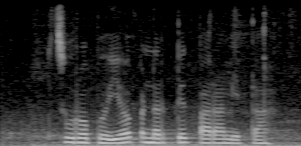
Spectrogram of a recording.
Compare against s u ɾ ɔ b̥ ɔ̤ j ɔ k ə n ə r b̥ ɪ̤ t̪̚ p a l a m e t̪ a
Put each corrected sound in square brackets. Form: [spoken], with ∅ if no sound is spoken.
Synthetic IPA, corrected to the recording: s u ɾ ɔ b̥ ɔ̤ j ɔ [p] ə n ə r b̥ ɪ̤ t̪̚ p a [ɾ] a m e t̪ a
